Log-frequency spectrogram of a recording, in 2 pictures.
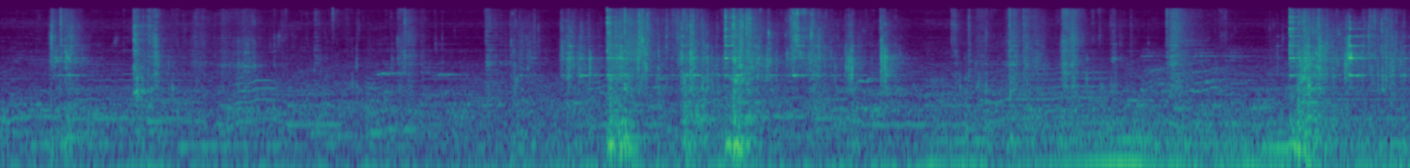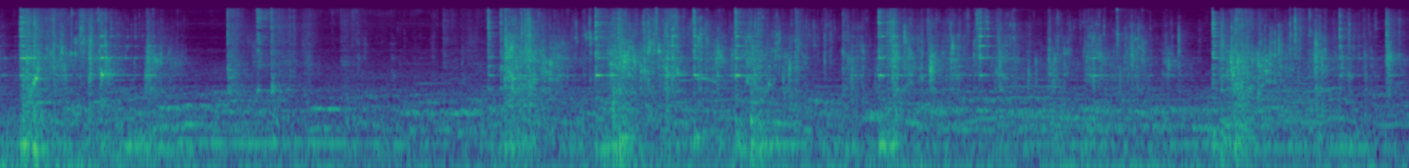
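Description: Ice cubes clinking against a glass bowl as blanched winged bean pieces are stirred in ice water. The clinks and knocks come in clusters, each with a short glassy ring.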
